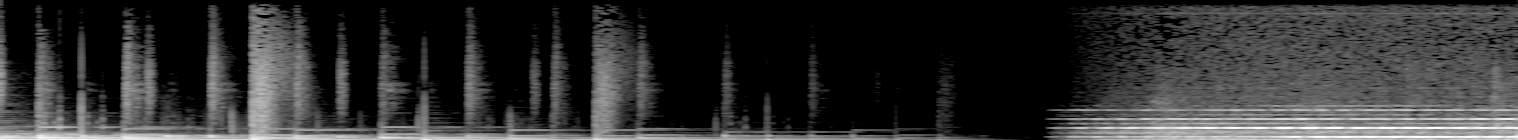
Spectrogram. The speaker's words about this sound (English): High water sirens in Venice, Italy, where historic flooding has caused hundreds of millions of dollars in damage and at least two deaths.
